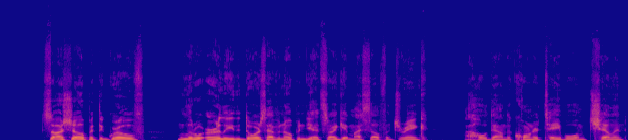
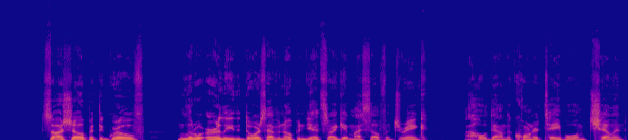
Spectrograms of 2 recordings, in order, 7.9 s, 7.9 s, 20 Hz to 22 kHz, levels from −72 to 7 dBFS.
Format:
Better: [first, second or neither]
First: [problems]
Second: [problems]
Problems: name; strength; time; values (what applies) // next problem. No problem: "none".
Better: neither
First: none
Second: none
